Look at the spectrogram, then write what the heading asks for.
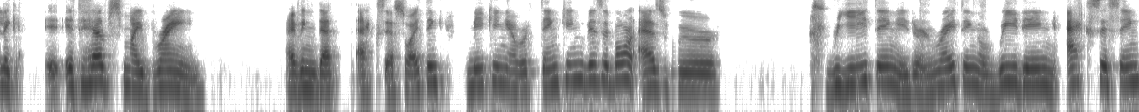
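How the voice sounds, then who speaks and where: A woman's fairly high voice with a non-native accent and ordinary pitch variation, at a fairly slow pace. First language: not English. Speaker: literacy specialist, former teacher. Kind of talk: panel discussion.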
